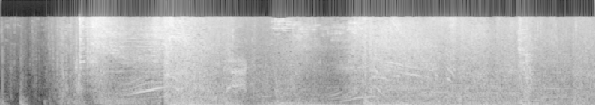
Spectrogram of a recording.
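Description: Fire roars and crackles during a fight.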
